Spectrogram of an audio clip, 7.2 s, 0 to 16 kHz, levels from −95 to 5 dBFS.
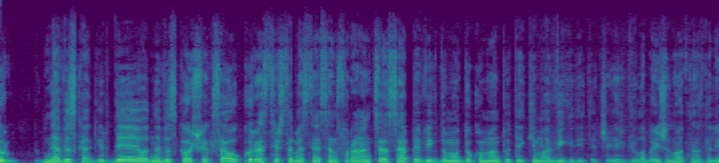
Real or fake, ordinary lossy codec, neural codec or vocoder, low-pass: real; Opus, 64 kbps; none; 14.4 kHz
